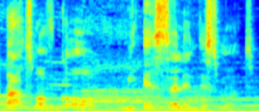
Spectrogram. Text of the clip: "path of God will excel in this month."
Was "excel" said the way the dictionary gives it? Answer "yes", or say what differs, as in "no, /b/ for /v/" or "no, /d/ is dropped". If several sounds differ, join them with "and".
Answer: no, /k/ is dropped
